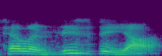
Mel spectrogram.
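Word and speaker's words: טלוויזיה: The one I always think of is television came into Hebrew totally from elsewhere, and the accent is televizia.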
